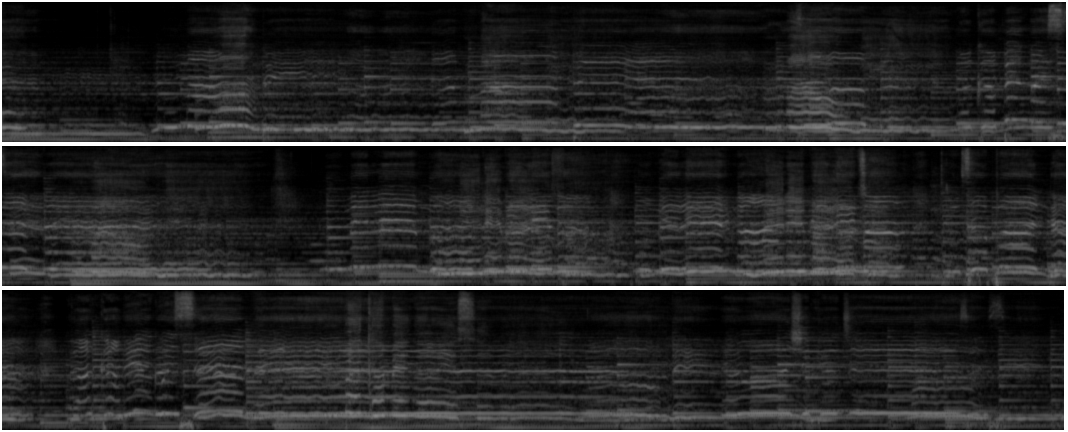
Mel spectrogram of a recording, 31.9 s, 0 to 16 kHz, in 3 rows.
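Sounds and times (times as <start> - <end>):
person singing: 0.0 - 31.9.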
